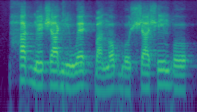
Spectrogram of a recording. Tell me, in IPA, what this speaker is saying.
ha˦ɡ͡bɛ̃˧ʃa˧ɡĩ˨ wɛ˧ k͡pa˨nɔ˧bo˨ ʃa˧ʃĩ˦bo˧

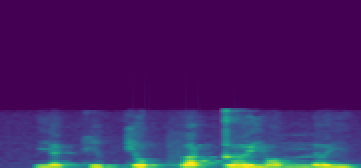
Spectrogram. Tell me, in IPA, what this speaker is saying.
jɛ˨˩k̚xi˨˩p̚co˦˥p̚ fa˦˥k̚ t̪əː˧˥jɔ˨˩˨mnə˨˩j

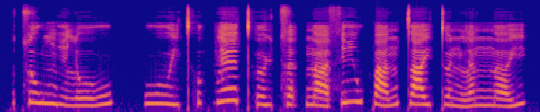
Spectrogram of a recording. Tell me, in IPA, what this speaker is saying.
t͡so˧wŋiː˨˩lo˨˥w | wuː˨˩jt̪ʰʊ˧k̚ lɛː˥t̪ʰɵ˨ɥt͡sɐ˨t̚ n̪aː˨˩siː˥wpaː˨˥n t̪aː˨jt̪ɵ˨˩nlɐ˨nn̪ɐ˨˥j

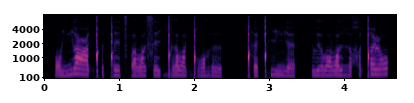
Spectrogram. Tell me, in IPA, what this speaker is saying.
ɔi̯ɲɐʕɐ ǃʼɘǃet͡sʼɐ lˠisei̯ɡ͡ǃelˠe ɡ͡ǃɔɦɘ | ǃʰɛǃʰiɲɛ | lʲɔlɔlˠiɦɘ χɐǃɐɭɔ

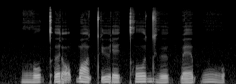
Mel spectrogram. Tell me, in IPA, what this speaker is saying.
ɦo˩˧˩kʼə˦˥ɾɔ̰˦˥ɓɒ˧˩˧ tʼy˧˩ɾe˩˧˩ kʰo˦˥ dʱø˩˧˩ k͡pɛ˩˧˩ po̤˥˩

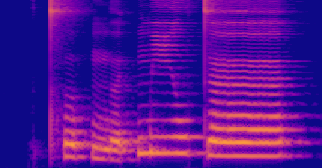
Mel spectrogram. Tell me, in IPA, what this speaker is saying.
t̪ʰʊ˧k̚ŋɵ˨t̚miː˥w t̪œː˥

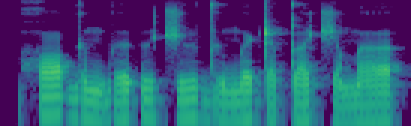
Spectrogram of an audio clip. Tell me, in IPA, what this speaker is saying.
xɔ ɡɘmbɘ ʔɨt͡ʃɨ d̪ɨmɘ ʈɐt̪ɐ t͡ʃɐmɐ

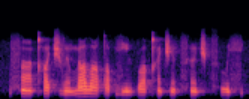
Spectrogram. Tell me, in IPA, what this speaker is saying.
sˤẽqʰɔt͡ʃ zə̃məðˤɤ tˤʌpzʲelʲpɔqʰə̃t͡ʃ ə̃t͡sʰə̃t͡ʃt͡sʰusʲ

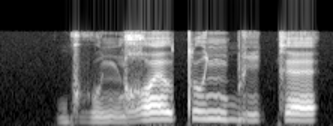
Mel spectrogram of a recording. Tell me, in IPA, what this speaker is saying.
ɡʱu˩ɲ ʁʷɛ˥ə̯tʷɯ˥ɲbi˧ kɛ˥

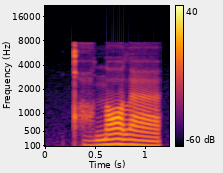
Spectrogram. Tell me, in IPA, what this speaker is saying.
qʰo̤nɒlæ

